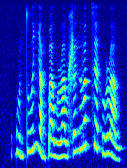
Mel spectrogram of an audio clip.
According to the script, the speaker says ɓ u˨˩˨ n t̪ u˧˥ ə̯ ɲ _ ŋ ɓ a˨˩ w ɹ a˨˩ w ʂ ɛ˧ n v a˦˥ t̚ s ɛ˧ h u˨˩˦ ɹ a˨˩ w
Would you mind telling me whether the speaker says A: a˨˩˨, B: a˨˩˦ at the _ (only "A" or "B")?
A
